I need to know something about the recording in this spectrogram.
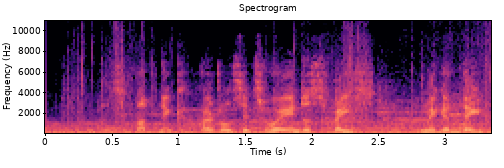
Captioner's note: radio voice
